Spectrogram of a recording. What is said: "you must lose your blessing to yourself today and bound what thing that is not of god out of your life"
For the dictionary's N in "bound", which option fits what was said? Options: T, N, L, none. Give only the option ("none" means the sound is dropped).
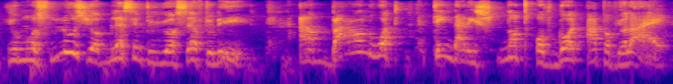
N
